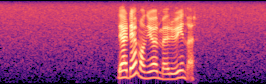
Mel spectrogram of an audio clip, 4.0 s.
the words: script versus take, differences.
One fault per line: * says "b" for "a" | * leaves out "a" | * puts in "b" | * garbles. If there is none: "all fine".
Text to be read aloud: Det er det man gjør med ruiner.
all fine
